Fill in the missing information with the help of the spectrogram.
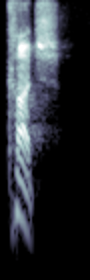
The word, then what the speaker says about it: cwtch: It's a Welsh word. I'm just going with switch because it's just what's coming to mind. I think it's pronounced Kutch. – Kutch. Kutch, potentially Kutch, a Welsh word roughly translating to a hug that creates a safe place.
